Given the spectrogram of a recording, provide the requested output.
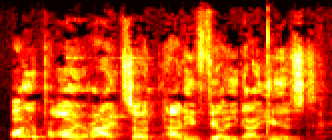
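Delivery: ordinary talk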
